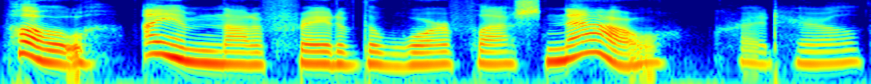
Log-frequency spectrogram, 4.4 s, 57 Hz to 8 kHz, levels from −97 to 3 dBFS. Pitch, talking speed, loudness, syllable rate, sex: 215 Hz, 165 wpm, -19 LUFS, 3.7 syllables/s, female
